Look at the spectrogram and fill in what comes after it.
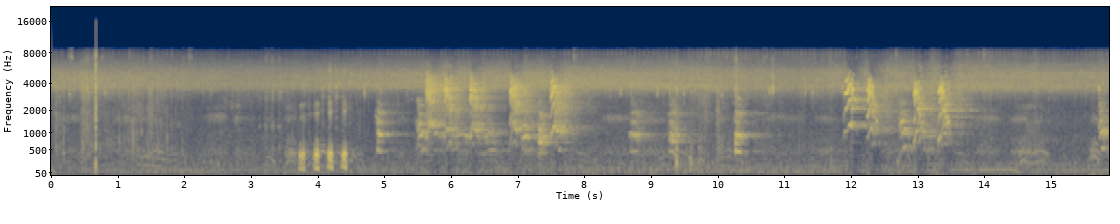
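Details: Poodle named JJ herding goats, barking in short irregular bursts through the second half, over a steady high hiss, with a person urging it on.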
